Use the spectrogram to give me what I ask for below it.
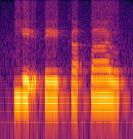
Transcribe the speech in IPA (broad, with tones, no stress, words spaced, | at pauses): jḛ˦˨ɪ̯θe˦ɪ̯kä˦ʔ pa˦ʊ̯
